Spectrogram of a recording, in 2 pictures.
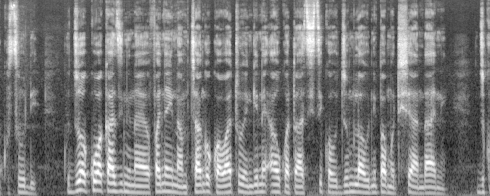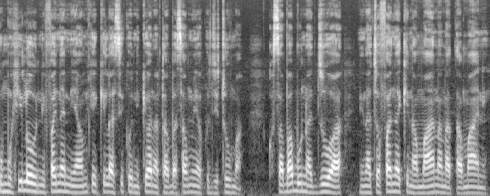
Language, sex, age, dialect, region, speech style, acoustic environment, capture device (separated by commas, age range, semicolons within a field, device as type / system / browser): Swahili, male, 18-24, Kenya - Nairobi Sheng-influenced, Kenya, relaxed, silence, mobile / Linux / Chrome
